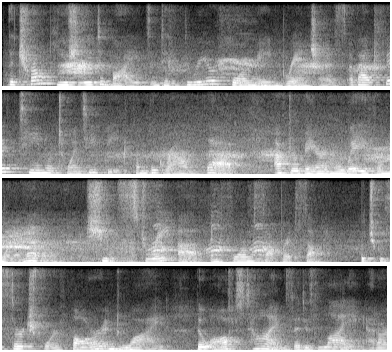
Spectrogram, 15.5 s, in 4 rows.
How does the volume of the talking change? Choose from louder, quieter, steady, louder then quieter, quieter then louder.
steady.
